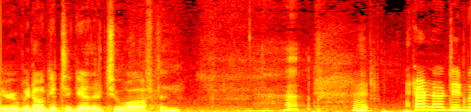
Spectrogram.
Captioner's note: laughter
